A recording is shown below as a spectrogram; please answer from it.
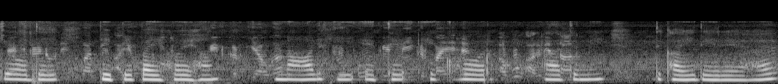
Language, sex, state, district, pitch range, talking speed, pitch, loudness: Punjabi, female, Punjab, Kapurthala, 220-235 Hz, 130 wpm, 225 Hz, -17 LUFS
